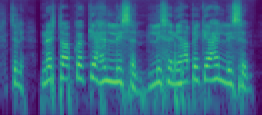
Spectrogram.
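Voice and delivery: usual speaking voice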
